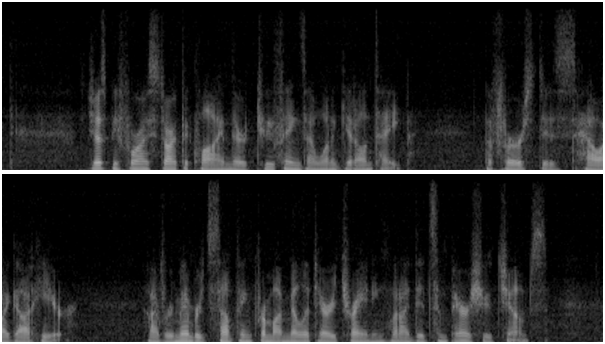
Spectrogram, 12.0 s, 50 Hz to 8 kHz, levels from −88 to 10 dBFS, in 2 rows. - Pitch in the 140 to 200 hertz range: No, low, 100 Hz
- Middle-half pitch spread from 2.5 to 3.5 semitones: Yes, average, 2.9 semitones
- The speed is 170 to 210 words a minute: Yes, average, 180 wpm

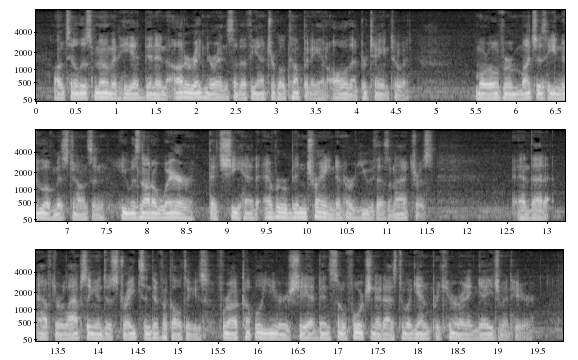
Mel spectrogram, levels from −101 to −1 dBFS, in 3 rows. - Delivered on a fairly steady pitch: Yes, narrow, 2.3 semitones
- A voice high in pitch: No, very low, 90 Hz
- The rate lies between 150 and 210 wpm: Yes, fast, 205 wpm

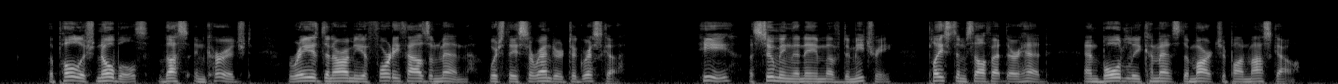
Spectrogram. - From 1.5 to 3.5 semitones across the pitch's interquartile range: Yes, narrow, 2.6 semitones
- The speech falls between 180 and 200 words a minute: No, average, 155 wpm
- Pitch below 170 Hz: Yes, medium, 140 Hz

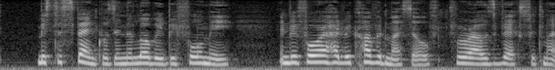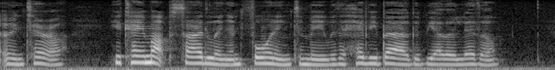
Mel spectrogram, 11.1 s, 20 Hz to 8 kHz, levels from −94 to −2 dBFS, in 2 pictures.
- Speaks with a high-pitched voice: Yes, high, 200 Hz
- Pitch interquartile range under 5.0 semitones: Yes, average, 3.5 semitones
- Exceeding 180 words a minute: Yes, average, 200 wpm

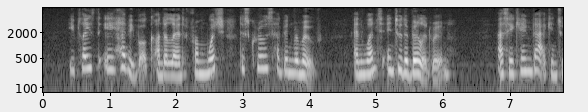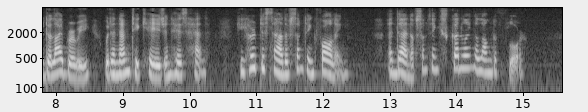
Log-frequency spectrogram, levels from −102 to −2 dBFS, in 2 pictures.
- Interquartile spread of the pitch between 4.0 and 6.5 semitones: Yes, average, 4.4 semitones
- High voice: Yes, high, 225 Hz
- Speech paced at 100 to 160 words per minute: No, average, 190 wpm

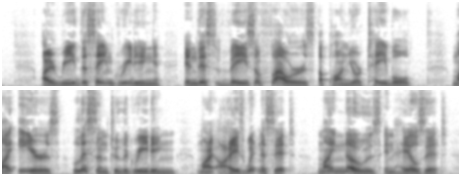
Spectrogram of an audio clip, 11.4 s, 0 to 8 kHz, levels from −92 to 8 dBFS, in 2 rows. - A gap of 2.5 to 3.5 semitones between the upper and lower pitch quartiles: No, average, 3.9 semitones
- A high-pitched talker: No, low, 120 Hz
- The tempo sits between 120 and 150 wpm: Yes, average, 145 wpm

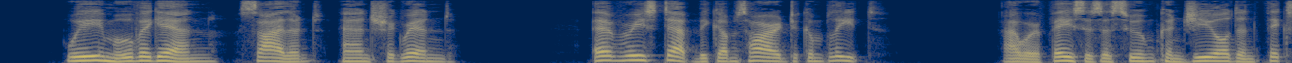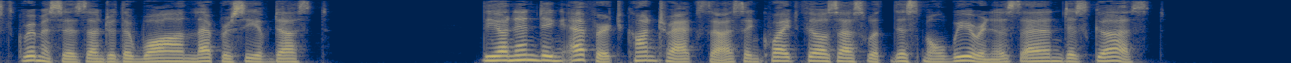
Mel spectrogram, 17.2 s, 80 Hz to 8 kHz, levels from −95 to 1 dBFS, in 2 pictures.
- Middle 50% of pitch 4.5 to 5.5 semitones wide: No, average, 3.9 semitones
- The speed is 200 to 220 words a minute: No, slow, 135 wpm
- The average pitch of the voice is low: No, medium, 160 Hz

